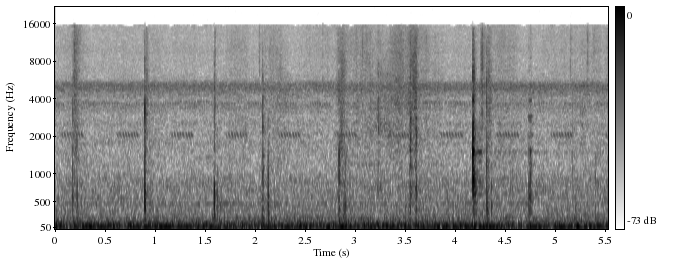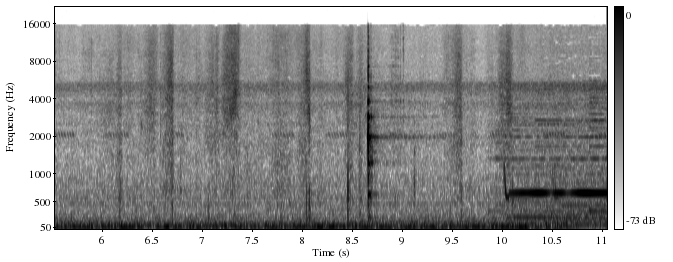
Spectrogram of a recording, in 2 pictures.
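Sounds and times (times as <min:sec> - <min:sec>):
soft background music: 0:09.9 - 0:11.0.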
